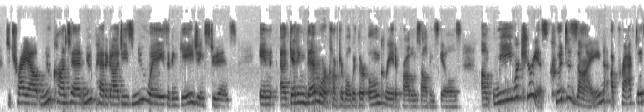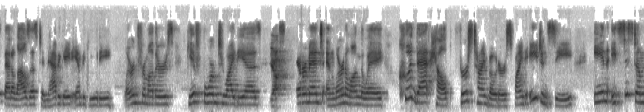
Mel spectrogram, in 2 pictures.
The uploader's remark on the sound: In response to the Coronavirus COVID-19 outbreak, this program took place and was recorded live via video conference, for an online audience only, and was live-streamed by The Commonwealth Club of California from San Francisco.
